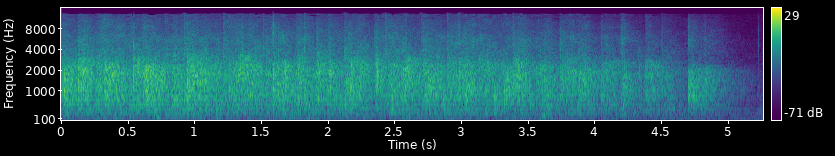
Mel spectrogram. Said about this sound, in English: Come on, let's give the chaplain a round of applause. He's going to be doing the welcome for us.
